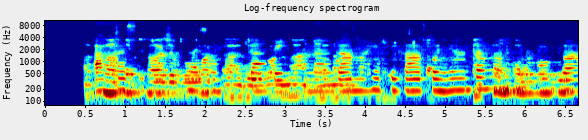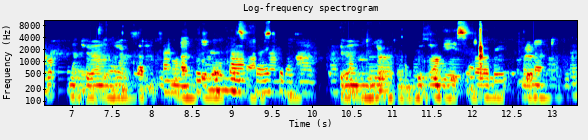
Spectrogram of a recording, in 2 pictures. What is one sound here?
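A man speaks steadily over an online call.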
